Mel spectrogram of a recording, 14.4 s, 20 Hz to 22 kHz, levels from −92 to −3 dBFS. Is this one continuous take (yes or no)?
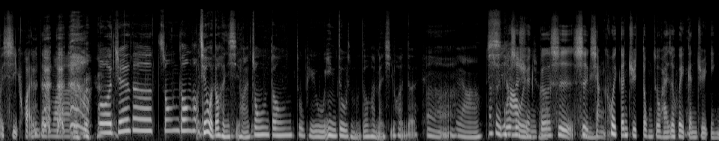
yes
